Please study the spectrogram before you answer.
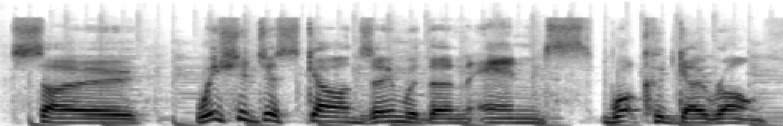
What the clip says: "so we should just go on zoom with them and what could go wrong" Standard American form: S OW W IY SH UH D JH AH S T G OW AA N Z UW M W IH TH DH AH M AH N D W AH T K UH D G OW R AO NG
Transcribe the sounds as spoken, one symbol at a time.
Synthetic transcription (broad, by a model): S OW W IY SH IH D JH AH S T G OW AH N Z UW M W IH DH AH M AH N W AH T K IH D G OW R AO NG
